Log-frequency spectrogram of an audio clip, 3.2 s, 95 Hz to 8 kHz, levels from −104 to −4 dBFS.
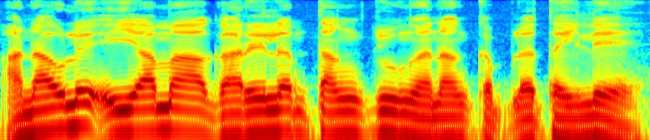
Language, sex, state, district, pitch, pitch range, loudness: Wancho, male, Arunachal Pradesh, Longding, 115 Hz, 100-120 Hz, -11 LUFS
